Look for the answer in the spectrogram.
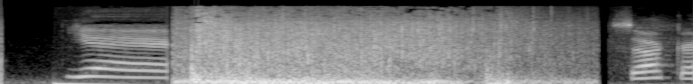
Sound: crash

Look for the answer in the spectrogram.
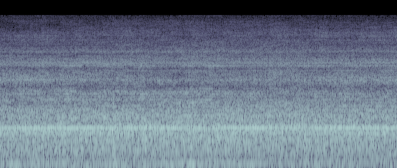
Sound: heat gun blowing

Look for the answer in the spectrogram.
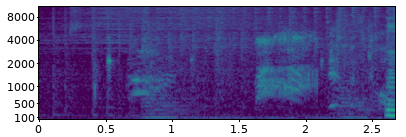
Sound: grunting

